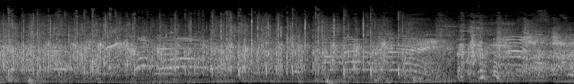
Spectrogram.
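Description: A crowd in Indianapolis breaks into loud, sustained applause welcoming a panelist at a live G.I. Joe fan panel, dense clapping filling the whole stretch with a few chuckles and cheers mixed in, steady throughout.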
